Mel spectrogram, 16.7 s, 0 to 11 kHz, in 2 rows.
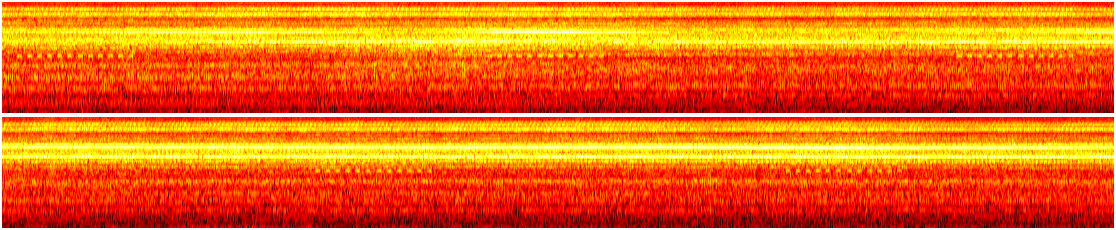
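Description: ALIGN 500 DFC electric radio-controlled helicopter in flight, its motor and rotor giving a steady whine with high tones over a rushing blade noise.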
